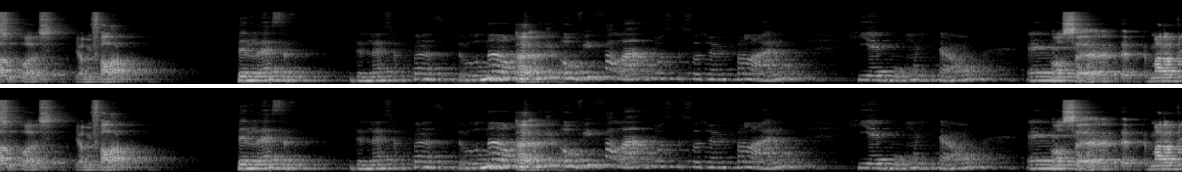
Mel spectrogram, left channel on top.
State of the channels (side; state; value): both; identical; correlation 1.00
